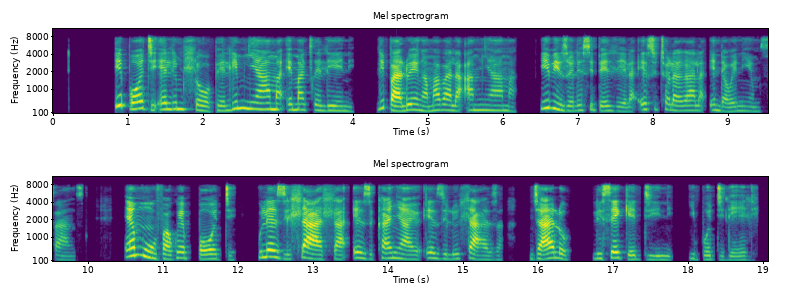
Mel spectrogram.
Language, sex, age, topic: North Ndebele, male, 36-49, health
